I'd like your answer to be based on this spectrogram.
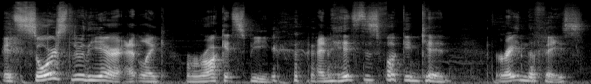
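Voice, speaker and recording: A man's voice: on the high side, expressive, unhurried, a bit bright, slightly rough. A young man casually telling a rambling, amused story in a chatty style with some swearing. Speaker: gaming channel co-host. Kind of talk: casual storytelling chat over gameplay. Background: background music.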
